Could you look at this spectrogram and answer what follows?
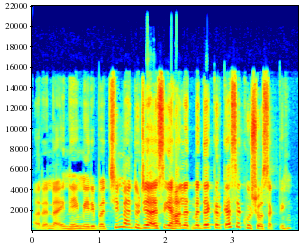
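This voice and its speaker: A woman plays an anxious, loving mother in a cartoon melodrama. The voice climbs high with fussing concern. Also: expressive, a little fast, lightly acted. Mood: alarmed, tender. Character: worried, loving mother of a grown daughter. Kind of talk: melodramatic cartoon story acting.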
